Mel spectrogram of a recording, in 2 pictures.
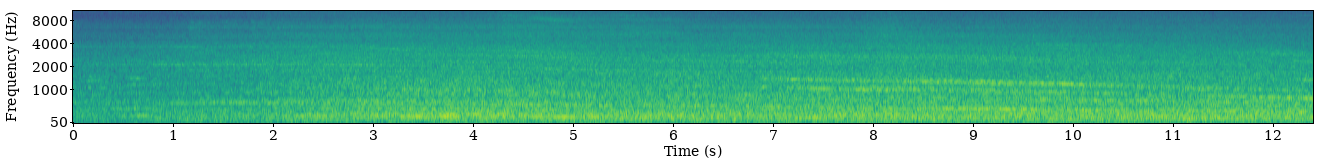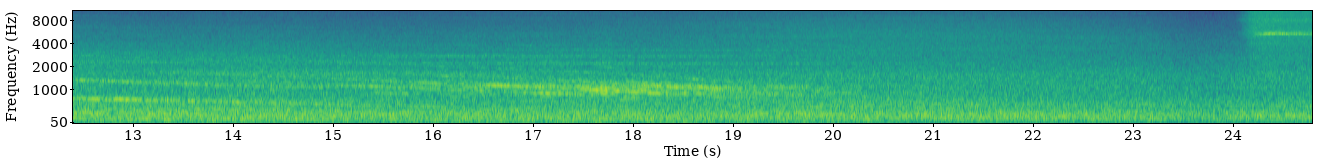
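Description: Queensland Rail train running on the track, loud and steady, with several slowly falling whines through the middle. A sudden short hiss comes near the end.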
